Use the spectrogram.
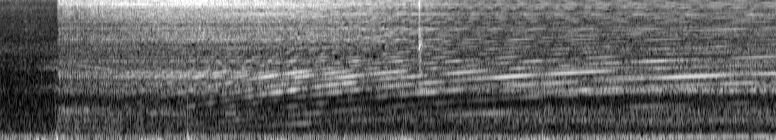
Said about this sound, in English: Like I had an old Mac computer that you'll hear is the Tiger's navigation computer warming up.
